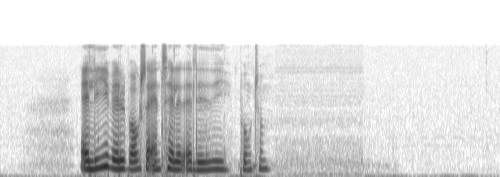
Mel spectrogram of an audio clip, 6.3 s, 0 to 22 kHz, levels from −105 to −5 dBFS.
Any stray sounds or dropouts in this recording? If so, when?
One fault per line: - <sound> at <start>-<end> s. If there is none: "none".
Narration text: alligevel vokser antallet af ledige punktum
none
